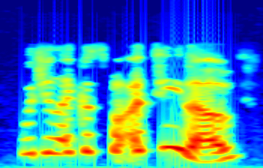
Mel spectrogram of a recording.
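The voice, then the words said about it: Put-on British accent. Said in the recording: “try to do like a British accent. ... A British accent?”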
